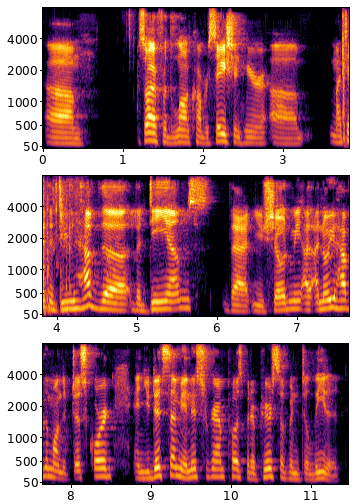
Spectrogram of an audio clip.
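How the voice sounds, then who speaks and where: A man's voice: medium pitch, normal speed, dull audio. A man hosting a livestream in a casual, talkative way, reading social media posts aloud and commenting on them. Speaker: streamer host.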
